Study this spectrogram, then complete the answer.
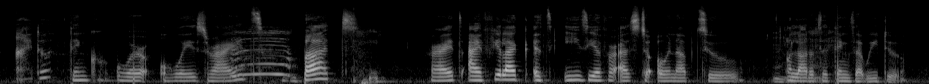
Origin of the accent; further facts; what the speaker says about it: Johannesburg, Gauteng, South Africa; I am from Joburg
